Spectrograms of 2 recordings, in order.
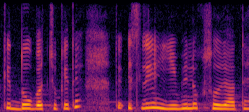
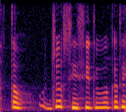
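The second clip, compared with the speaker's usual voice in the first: plain reading voice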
